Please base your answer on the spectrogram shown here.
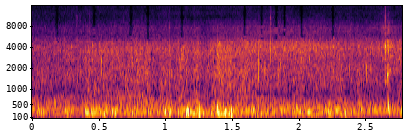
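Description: Strong, gusty hurricane winds from Hurricane Nicole roar steadily across an open microphone, swelling in a few louder surges rather than blowing constantly.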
